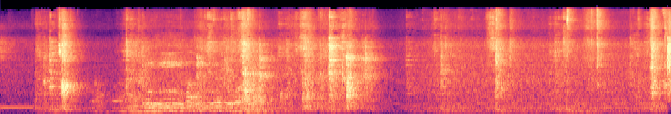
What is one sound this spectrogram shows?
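Loose wooden tiles clatter against each other.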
